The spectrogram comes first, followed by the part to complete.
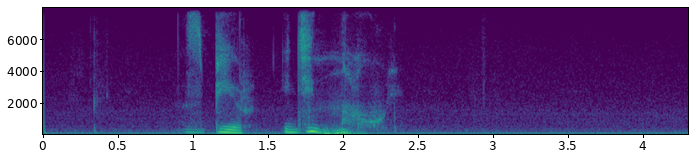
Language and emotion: Russian, angry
